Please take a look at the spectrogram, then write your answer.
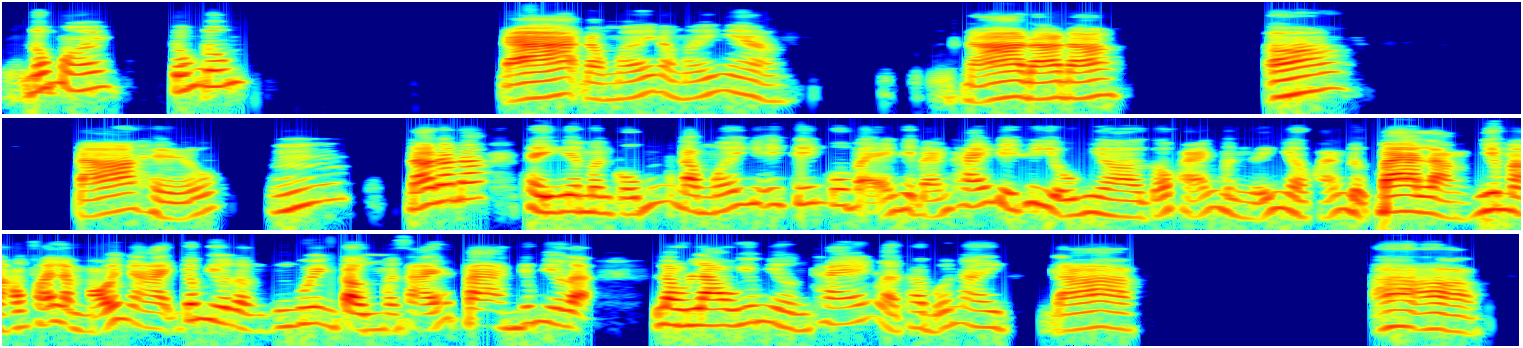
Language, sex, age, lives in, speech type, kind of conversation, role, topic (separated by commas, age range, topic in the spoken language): Vietnamese, female, 30-34, United States, conversation, unstructured, none, Bạn nghĩ thế nào về việc giúp đỡ người khác mà không mong nhận lại điều gì?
